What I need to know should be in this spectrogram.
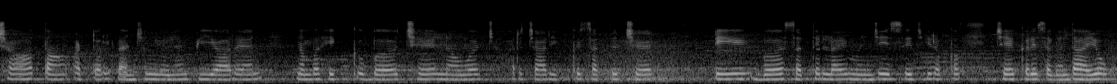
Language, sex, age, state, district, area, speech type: Sindhi, female, 18-30, Rajasthan, Ajmer, urban, read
